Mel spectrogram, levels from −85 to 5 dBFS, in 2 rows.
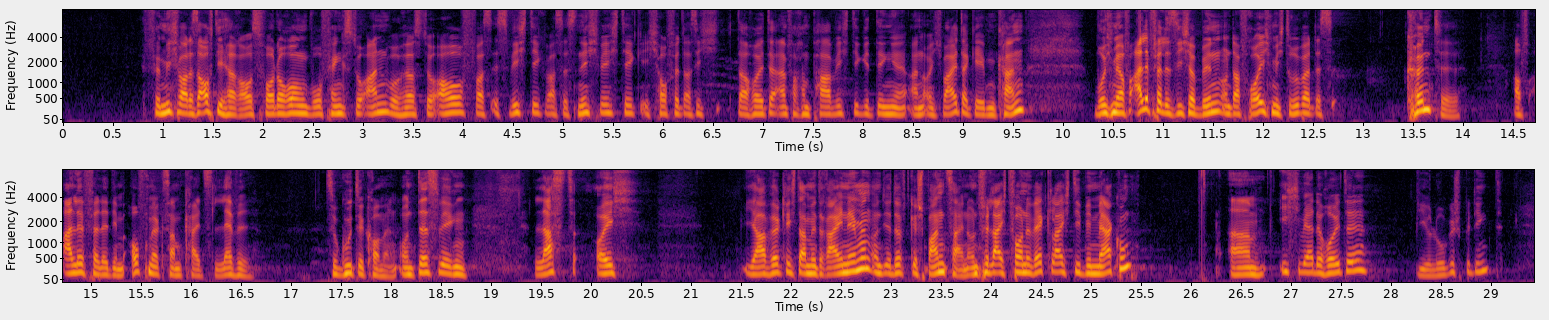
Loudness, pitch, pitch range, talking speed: -18 LUFS, 155 Hz, 145-175 Hz, 170 wpm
